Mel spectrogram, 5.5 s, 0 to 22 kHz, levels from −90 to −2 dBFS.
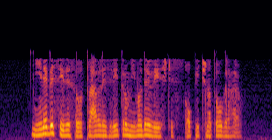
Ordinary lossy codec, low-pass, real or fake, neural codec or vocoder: AAC, 16 kbps; 19.8 kHz; fake; vocoder, 44.1 kHz, 128 mel bands, Pupu-Vocoder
